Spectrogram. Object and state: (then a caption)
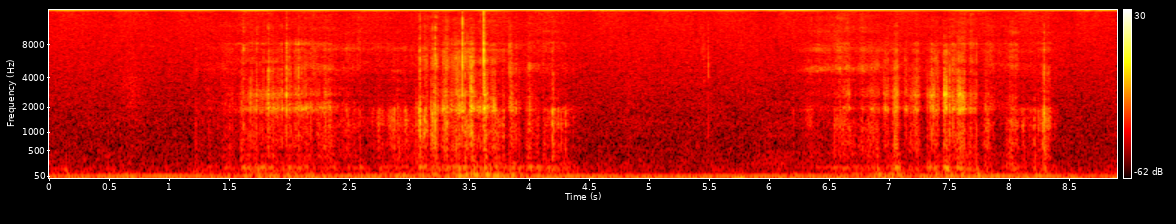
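Woven rattan coaster. Short nails scratch across the weave of a small, round, flat woven rattan coaster held down on a blanket. Two stretches of dry, raspy scratching with fine bright crackle rise over a steady low rumble, separated by a quieter pause.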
